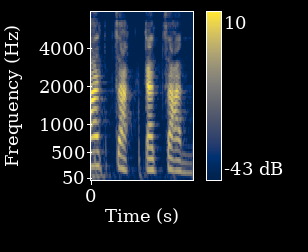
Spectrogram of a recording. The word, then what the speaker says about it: จักจั่น: ๆ ต่อ ไป ค่ะ คำ นี้ นะ คะ ออก เสียง ว่า จักจั่น นะ คะ ไม่ ออก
